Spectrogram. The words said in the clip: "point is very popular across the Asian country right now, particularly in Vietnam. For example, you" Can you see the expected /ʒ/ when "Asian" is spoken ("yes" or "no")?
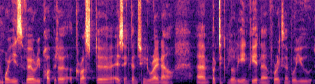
no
